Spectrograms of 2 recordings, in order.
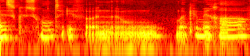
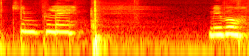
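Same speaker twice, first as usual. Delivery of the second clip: ordinary delivery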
